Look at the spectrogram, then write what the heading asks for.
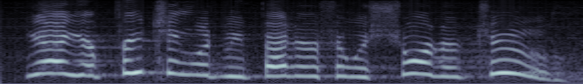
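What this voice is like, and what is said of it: Mocking falsetto character voice. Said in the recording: “That was the voice of the enemy. ... That false falsetto.”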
